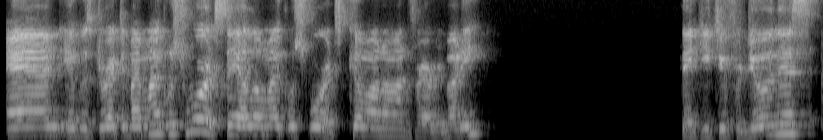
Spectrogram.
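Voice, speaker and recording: A man hosting an online play reading and briskly introducing the next play. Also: fairly high pitch, sharp tone, roomy sound, recorded from a distance. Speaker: director and show host. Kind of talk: introducing plays. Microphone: video call webcam.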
